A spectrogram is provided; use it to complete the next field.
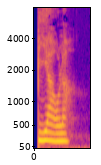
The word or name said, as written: biavler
